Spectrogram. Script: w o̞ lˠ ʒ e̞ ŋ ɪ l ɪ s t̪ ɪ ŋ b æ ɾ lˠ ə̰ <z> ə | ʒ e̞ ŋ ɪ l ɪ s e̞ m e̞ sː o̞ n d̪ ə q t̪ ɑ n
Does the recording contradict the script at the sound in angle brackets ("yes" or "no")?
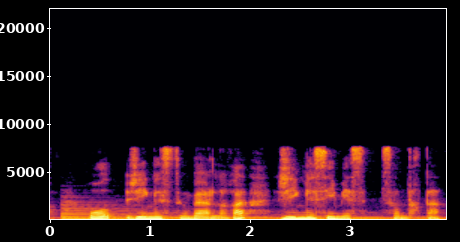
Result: yes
